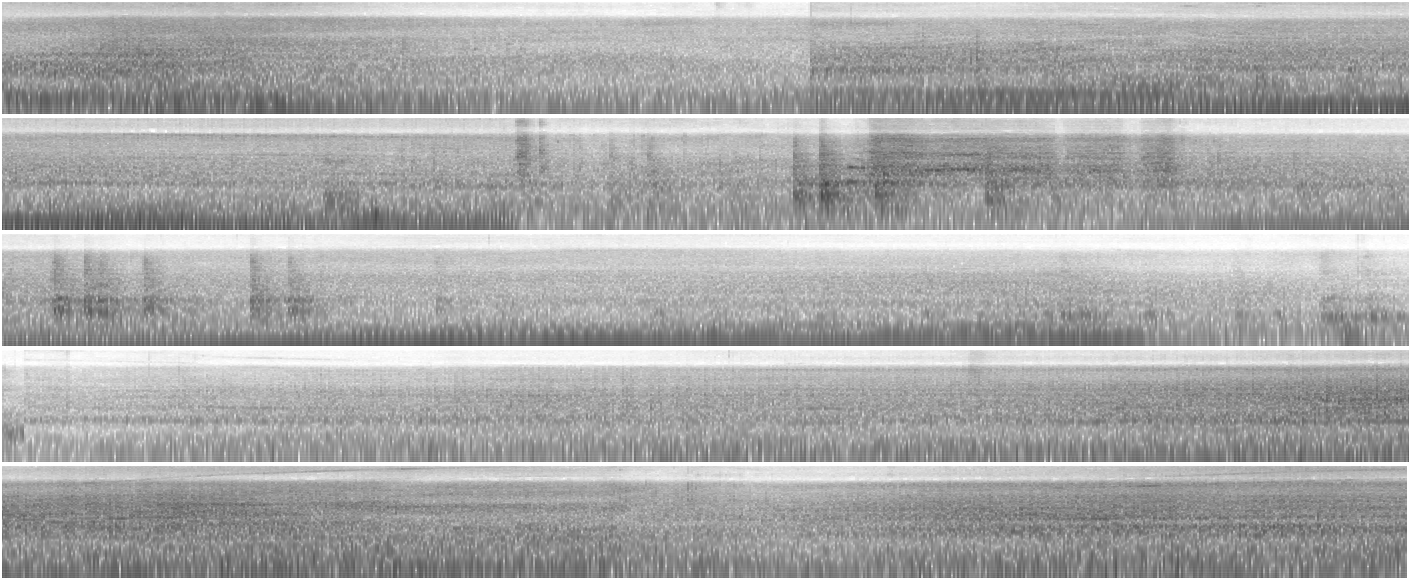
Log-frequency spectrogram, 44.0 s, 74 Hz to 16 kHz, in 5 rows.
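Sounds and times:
diesel truck engines: 0:00.0 - 0:43.9.

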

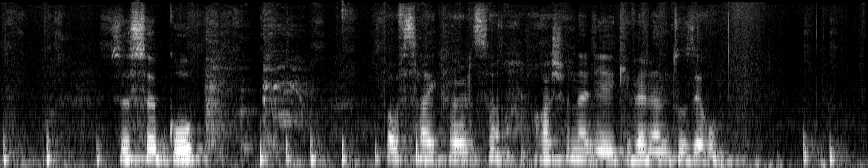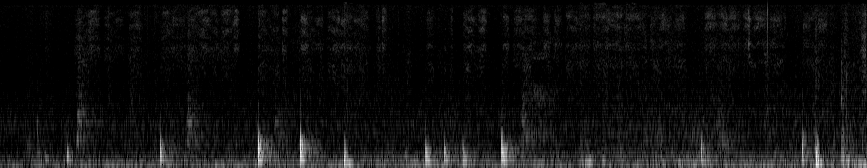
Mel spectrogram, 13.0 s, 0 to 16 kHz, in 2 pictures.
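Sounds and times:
marker writing on whiteboard: 0:00.0 - 0:13.0.

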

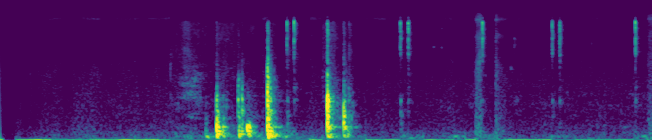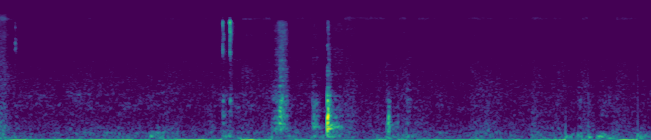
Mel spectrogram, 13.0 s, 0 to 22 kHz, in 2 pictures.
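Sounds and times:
quiet background noise: 0:00.0 - 0:13.0.

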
